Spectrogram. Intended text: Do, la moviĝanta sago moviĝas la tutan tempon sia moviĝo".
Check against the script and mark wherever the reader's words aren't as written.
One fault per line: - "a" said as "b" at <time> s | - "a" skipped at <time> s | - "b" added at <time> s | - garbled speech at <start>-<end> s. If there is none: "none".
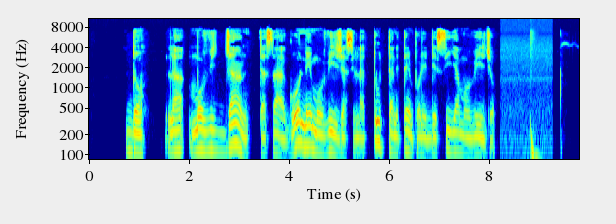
- "ne" added at 4.3 s
- "de" added at 6.9 s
